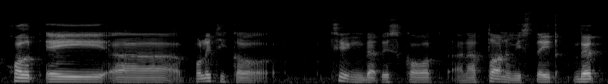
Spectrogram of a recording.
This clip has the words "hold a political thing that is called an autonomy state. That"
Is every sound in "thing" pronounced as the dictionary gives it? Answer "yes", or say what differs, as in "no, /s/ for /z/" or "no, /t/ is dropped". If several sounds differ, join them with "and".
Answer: no, /t/ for /θ/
